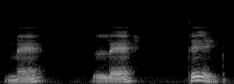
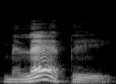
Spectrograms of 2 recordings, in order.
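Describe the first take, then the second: First: "Me, le, te" in three separate pieces; syllable by syllable. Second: "melete" as me-LE-te, middle raised and loud; "melete" peaking on LE, then falling away; accent on middle syllable. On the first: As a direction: break "Me, le, te" apart with short pauses. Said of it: "We have three syllables". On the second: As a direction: punch the LE in "melete". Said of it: "The right pronunciation of this word". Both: Shown as a demonstration.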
